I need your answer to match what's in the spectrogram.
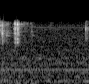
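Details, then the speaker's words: CyberKey inserted into a CyberLock with the flat sides aligned: short, sharp clicks in a quiet room as the key seats, a crisp solenoid engagement with a light showing. Normal operation before turning. "plug the key in you'll see a light hear a click and turn simple as that"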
